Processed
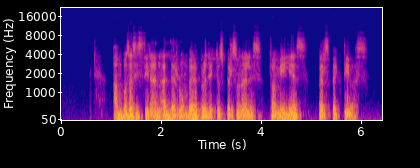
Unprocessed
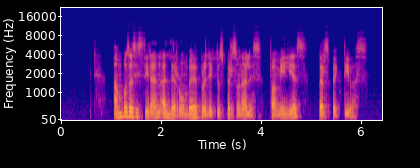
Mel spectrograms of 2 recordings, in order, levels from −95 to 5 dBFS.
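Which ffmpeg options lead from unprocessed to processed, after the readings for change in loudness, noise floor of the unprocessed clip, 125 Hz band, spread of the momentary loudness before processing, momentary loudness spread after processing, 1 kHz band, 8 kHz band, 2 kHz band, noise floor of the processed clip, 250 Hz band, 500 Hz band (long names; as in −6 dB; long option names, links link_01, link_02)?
+7.0 dB, −78 dBFS, +12.5 dB, 10 LU, 6 LU, −1.0 dB, can't be measured, −0.5 dB, −73 dBFS, +8.5 dB, +1.0 dB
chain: -af "afftfilt=real='hypot(re,im)*cos(2*PI*random(0))':imag='hypot(re,im)*sin(2*PI*random(1))':win_size=512:overlap=0.75,asubboost=boost=9.5:cutoff=240,acontrast=81"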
